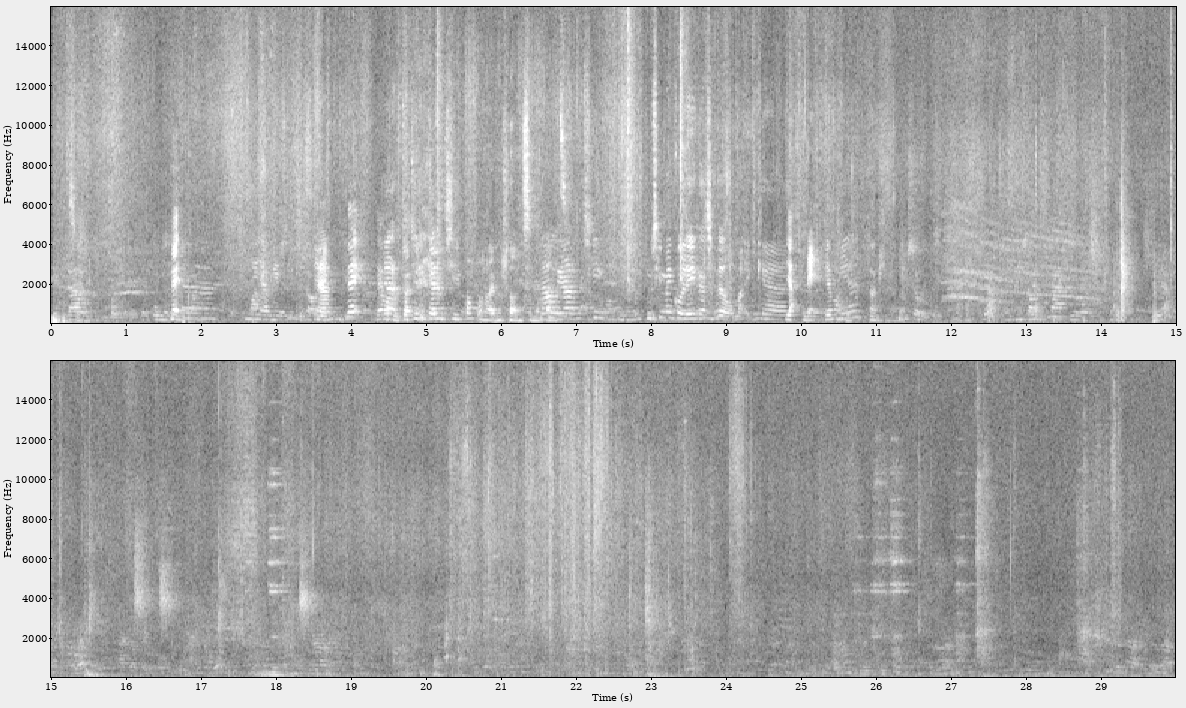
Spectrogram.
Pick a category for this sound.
Soundscapes > Urban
